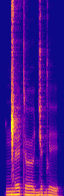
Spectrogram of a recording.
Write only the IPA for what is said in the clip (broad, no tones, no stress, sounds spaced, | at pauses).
ŋ͡ǁ ɛ t œː ɟ ɛ ɡ l e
